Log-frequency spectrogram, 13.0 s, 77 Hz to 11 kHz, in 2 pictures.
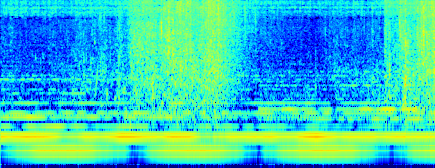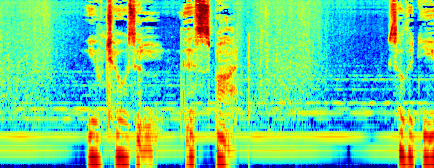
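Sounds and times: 
small waves lapping the shore of a wind-choppy lake: 0:00.0 - 0:07.8, 0:09.8 - 0:12.0
speech: 0:07.8 - 0:10.4, 0:12.4 - 0:13.0.

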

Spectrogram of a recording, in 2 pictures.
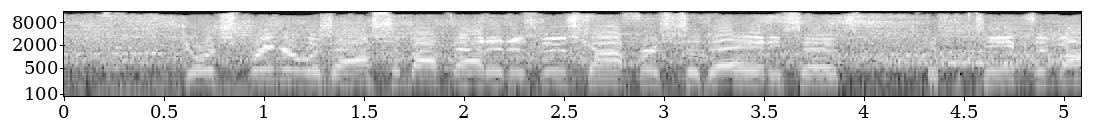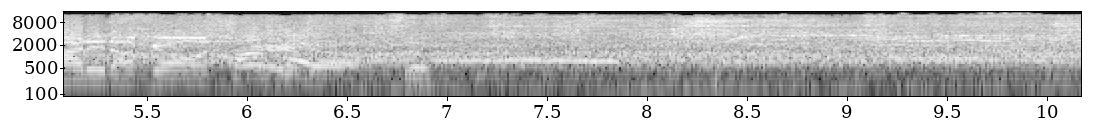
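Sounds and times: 
large outdoor crowd cheering at a parade: 0:00.0 - 0:10.1
speech: 0:00.6 - 0:07.2
whoops and yells from parade crowd: 0:06.0 - 0:10.1.

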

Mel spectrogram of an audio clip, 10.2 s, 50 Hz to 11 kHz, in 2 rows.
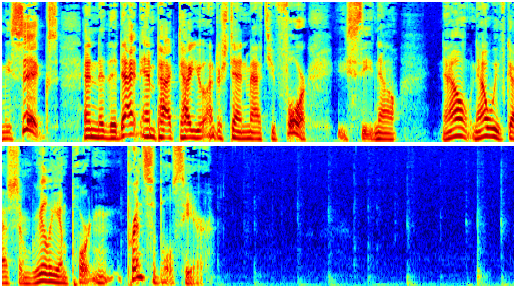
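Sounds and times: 
speech: 0:00.0 - 0:07.3
fingers tapping on a desk: 0:07.2 - 0:10.2.

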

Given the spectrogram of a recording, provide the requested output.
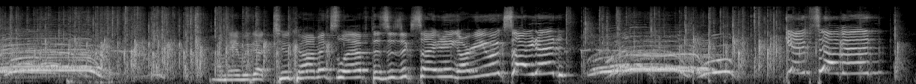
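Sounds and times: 
excited people whooping and cheering: 0:00.0 - 0:01.6, 0:05.8 - 0:07.6
audience clapping: 0:00.0 - 0:03.5, 0:05.5 - 0:09.1
speech: 0:02.2 - 0:07.4.

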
